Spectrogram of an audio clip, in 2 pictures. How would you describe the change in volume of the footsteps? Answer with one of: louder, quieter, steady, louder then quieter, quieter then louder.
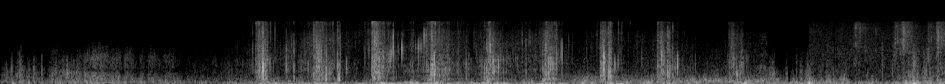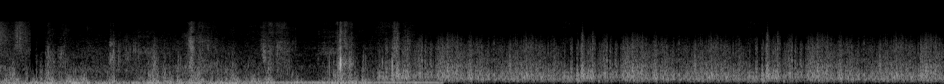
quieter.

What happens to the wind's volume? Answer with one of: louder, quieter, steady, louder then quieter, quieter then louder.
louder.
